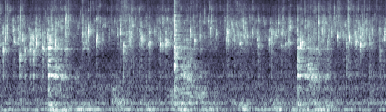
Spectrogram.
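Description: Chapli kabab frying in hot oil in a flat pan: a steady crackling sizzle, with a few sharper pops standing out from it.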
